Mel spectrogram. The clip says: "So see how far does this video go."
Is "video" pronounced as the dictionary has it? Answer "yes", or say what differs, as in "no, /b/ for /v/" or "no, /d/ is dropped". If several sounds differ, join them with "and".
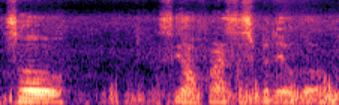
no, /p/ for /v/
